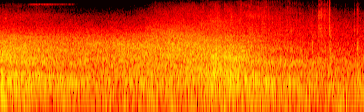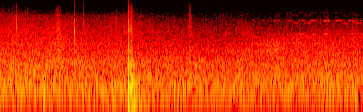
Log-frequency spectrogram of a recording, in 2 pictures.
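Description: A car drives along the road past the microphone. Its engine and tyre noise swells to a peak about four seconds in and then fades away. A steady hush follows, broken by a few light clicks and one sharp knock about ten seconds in.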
